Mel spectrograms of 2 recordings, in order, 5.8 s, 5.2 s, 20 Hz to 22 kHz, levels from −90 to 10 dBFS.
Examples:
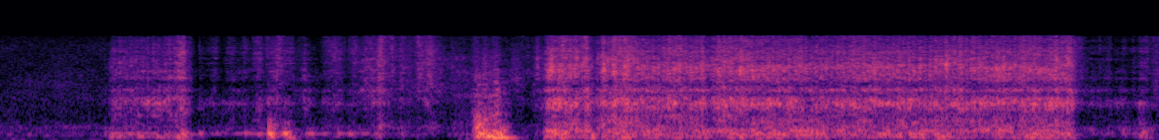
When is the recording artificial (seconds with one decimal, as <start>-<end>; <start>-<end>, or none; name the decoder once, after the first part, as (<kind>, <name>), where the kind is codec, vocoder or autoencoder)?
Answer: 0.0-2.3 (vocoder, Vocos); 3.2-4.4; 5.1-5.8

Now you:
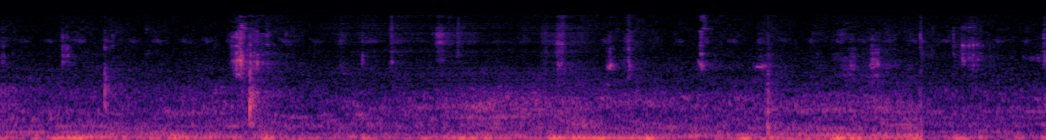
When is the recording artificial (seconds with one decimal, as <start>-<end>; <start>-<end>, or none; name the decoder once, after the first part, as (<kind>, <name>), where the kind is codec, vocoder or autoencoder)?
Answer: 1.6-3.0 (autoencoder, DAC-VAE)

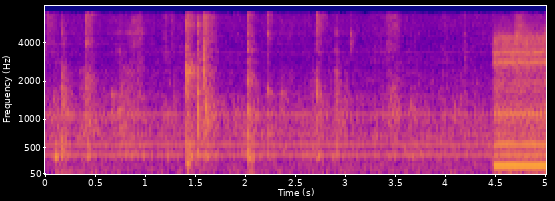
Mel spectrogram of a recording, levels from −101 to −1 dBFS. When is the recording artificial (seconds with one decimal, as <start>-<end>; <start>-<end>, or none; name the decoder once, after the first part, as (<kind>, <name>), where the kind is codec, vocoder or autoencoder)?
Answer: 0.0-1.1 (autoencoder, DAC-VAE); 2.2-2.6; 4.3-5.0

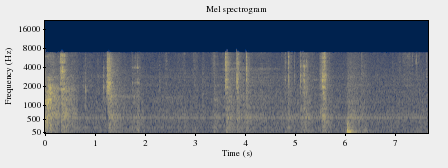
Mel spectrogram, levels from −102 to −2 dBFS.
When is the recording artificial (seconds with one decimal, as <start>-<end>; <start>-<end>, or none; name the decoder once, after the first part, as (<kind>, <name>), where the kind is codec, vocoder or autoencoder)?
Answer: none

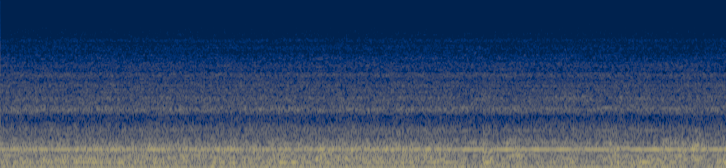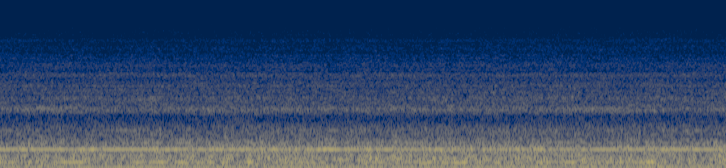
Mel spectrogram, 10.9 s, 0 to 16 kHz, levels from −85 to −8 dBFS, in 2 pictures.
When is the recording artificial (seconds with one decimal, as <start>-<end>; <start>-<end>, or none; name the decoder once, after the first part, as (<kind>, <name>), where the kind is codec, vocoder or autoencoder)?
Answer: 3.4-7.4 (autoencoder, DAC-VAE); 7.9-8.6; 9.6-10.9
